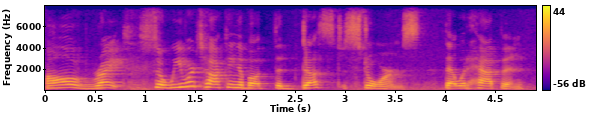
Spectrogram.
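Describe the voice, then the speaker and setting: A woman's high voice at a very slow pace, lively intonation and noticeable background noise behind it. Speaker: teacher. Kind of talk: interviewer questions.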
